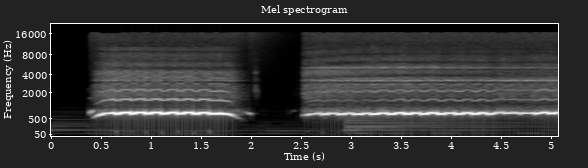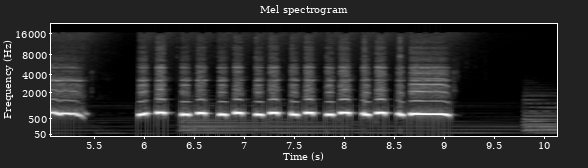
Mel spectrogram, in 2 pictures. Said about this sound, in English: Here's the ocarina. Little Spanish clay whistle.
